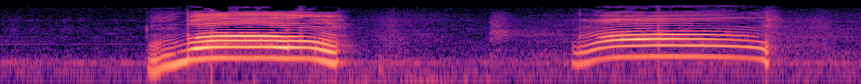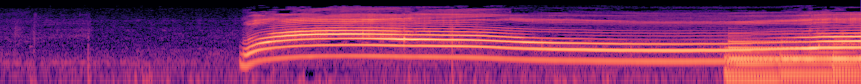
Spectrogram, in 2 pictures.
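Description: Oriental cat meowing three times: two short meows about two seconds apart, then a long drawn-out meow that dips in pitch in the middle and rises again. Music comes in near the end.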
